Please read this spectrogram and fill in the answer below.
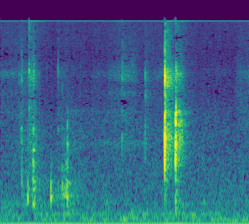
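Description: Faint handling noises, then two quick sharp clicks close together near the end, as a cosmetic brush and a face-mask container are handled.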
